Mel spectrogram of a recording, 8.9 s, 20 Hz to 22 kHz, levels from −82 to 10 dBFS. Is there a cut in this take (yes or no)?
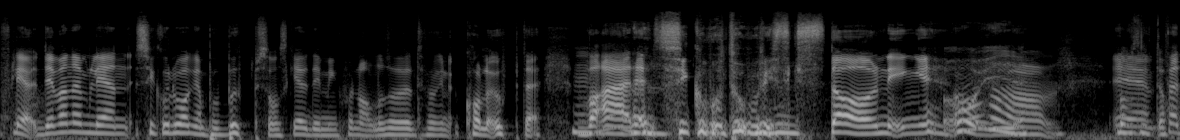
yes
